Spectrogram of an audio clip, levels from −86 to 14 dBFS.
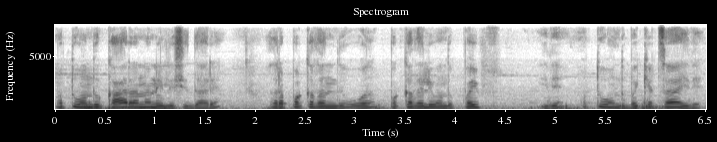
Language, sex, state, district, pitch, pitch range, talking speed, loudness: Kannada, male, Karnataka, Bangalore, 200 Hz, 180-215 Hz, 140 wpm, -15 LUFS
